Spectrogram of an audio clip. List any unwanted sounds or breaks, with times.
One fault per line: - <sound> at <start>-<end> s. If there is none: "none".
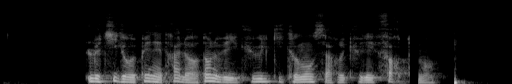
- dropout at 4.1-4.2 s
